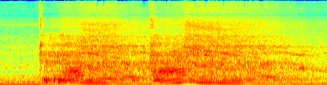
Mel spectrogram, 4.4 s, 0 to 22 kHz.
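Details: GTI engine swapped into a 1974 VW Passat B1, just after ignition timing was set and with the throttle cable not yet connected: two clean revs rising and falling smoothly with no misfire, knock or rattle. The engine sounds healthy.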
